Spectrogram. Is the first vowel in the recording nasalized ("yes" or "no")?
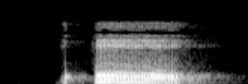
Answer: no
